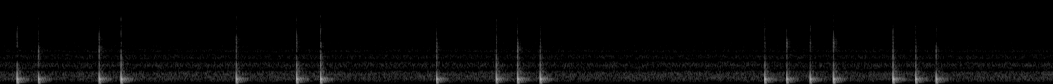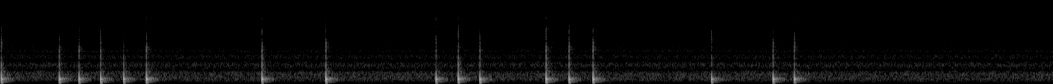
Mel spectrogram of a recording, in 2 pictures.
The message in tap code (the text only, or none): GBC SEANB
